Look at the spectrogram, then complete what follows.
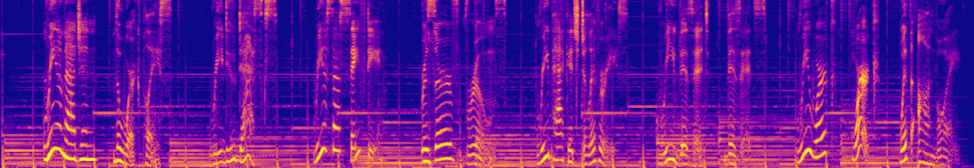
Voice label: friendly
